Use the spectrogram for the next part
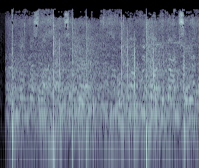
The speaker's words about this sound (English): Gunfire in the heart of Sudan's capital, Khartoum. Armed men in uniform fired in the air and at protesters at an ongoing mass sit-in Monday night, killing several and wounding dozens.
